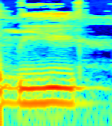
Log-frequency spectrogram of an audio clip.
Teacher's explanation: یا ساکن سے پہلے با کے نیچے زیر ہے، اس لیے یا مدہ ہوگا۔ یا مدہ کو ایک الف کے برابر کھینچ کر پڑھیں گے، با یا زیر بی۔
